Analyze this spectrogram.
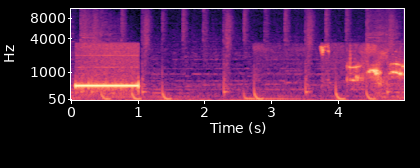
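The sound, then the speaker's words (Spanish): A telephone being redialed: a loud, steady dial tone holds for about a second, then a few faint, short electronic tones follow in a quiet line. “A ver, márcale de nuevo. Sí, ¿qué pasó? Nada, le están marcando de nuevo.”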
